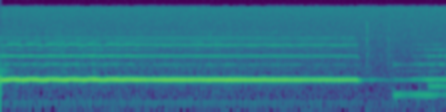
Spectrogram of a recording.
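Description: Background film music: one long held note with a slight waver, stopping about three and a half seconds in.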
